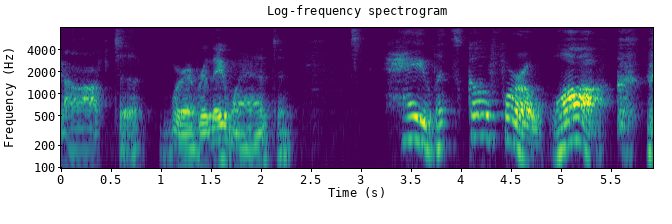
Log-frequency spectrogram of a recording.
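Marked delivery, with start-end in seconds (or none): 3.2-5.8 high, drawn-out sing-song invitation; mock-cheerful lure; acted cheery coaxing. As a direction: coax brightly, stretching it out slowly. Acted distraction in retold story.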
